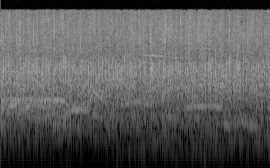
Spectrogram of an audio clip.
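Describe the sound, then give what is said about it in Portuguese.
Sustained audience applause welcoming the director of the documentary 'Mussum, um filme do Cacildes' and Mussum's eldest son: a dense steady wash of many hands clapping at an even loudness throughout, with faint cheers or voices rising through the crowd noise. “Aplaudam”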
